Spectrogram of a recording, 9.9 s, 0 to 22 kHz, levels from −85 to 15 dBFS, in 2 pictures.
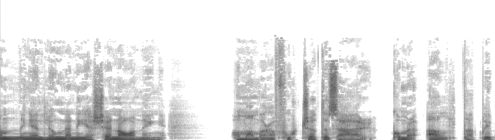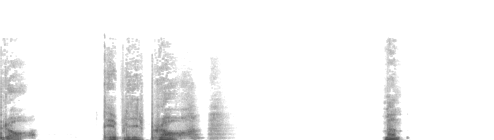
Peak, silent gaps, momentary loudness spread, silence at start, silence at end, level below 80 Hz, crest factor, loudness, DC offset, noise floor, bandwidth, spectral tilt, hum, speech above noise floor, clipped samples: -4 dBFS; none; 13 LU; 0 s; 0.95 s; -56 dBFS; 18 dB; -22 LUFS; under 0.1%; under -90 dBFS; 16 kHz; -5.5 dB/octave; none; over 69 dB; under 0.1%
